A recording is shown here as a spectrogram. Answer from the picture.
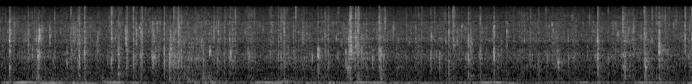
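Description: Slices of spleen frying in melted pork lard in a frying pan: a steady sizzle full of sharp crackles and pops, while a metal fork turns the slices in the pan.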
